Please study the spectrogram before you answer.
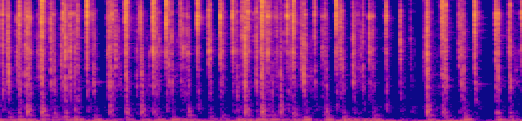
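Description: Fingertips type continuously on a beige plastic full-size Apple Extended Keyboard II, pressing its hollow plastic keycaps over mechanical switches. Rapid, irregular clacks follow one another with a bright, crisp top and a hollow low thump beneath, each dying out almost instantly. A brief lull comes near the end before the typing resumes.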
